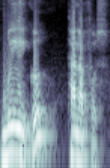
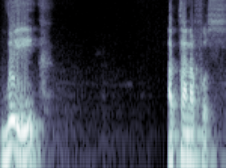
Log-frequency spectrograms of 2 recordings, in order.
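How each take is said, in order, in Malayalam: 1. ഈ രണ്ട് വാക്കുകളും ഒരു ബന്ധിത സ്വരാക്ഷരത്തോടെ ഒന്നിച്ചാണ് പറയുന്നത്. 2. ഈ രണ്ട് വാക്കുകളും വെവ്വേറെ വാക്കുകളായാണ് പറയുന്നത്.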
